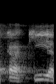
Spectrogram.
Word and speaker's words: caqui: Se você pensar caqui, a sílaba mais forte de caqui é o qui.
